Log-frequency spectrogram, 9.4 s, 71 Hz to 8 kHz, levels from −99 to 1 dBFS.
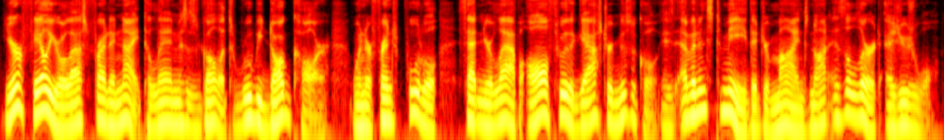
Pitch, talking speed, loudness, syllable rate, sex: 125 Hz, 240 wpm, -18 LUFS, 6.1 syllables/s, male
